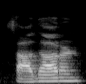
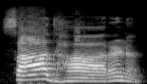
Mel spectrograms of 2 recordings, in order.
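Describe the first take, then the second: First: साधारण said as "saadaaran"; no puff on धा in साधारण; wrong plain d. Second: साधारण slow and loud with puffed धा; aspirated dh. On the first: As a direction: flatten ध to द in साधारण. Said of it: "गलत है". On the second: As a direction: stretch "saa-DHAA-raṇ" in साधारण. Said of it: "सही है". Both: Shown as a demonstration.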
